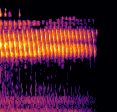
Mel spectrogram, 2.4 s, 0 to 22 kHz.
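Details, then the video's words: Canary performing part of a long campainha song played for training young birds. A bright pulsed trill gradually slows and fades, ending in silence after about two seconds. "CAMPAINHA CANTO LONGO DE CANÁRIO 10 HORAS PARA TREINAR E ENSINAR FILHOTES"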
